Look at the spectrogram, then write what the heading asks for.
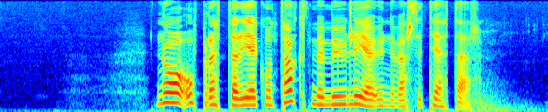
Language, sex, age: Norwegian, female, 42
